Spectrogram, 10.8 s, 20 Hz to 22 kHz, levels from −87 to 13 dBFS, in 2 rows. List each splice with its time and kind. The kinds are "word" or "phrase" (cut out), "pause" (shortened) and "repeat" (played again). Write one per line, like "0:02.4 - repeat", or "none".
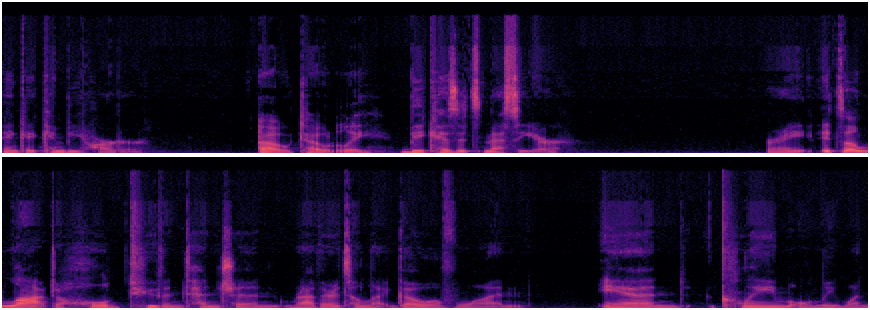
0:05.7 - word
0:06.4 - word
0:07.5 - word

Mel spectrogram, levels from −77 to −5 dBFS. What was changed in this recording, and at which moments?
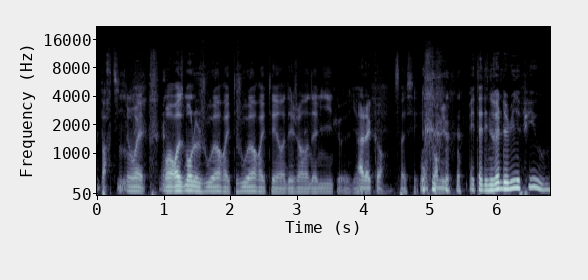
0:02.1 - repeat
0:03.5 - word
0:04.5 - phrase

